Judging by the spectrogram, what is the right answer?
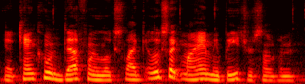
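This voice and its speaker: Chatting loosely on his livestream while browsing and reacting to street views, an American man rambles with lots of filler words such as "like" and "you know." He speaks quickly in a higher-than-average voice, and a little hiss or hum can be heard.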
